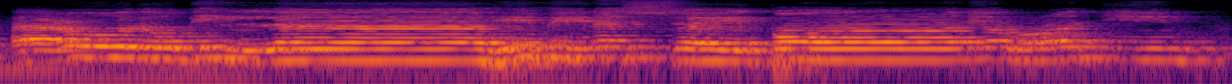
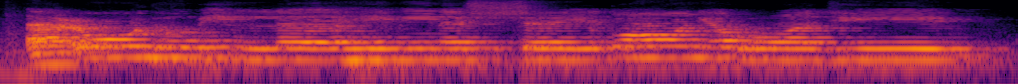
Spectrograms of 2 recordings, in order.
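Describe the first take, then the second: First: The vowels are drawn out long. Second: The vowels are kept short. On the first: The speaker calls it wrong. "Panjangnya ini kenapa?" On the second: The speaker calls it right. "Dipotong saja"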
